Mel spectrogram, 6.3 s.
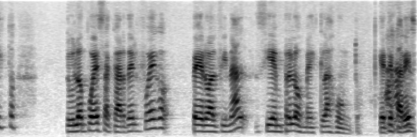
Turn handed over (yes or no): yes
